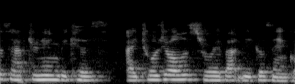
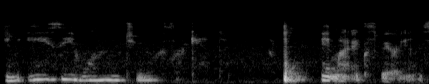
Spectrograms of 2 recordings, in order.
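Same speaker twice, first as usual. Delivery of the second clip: whisper; 7 dB quieter, slower than usual. Real, not acted. Whispered aside.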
